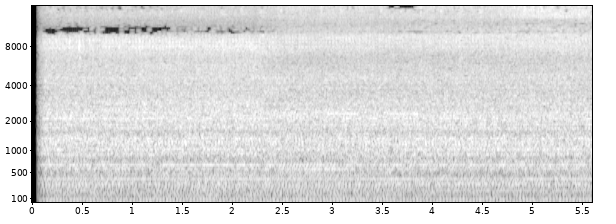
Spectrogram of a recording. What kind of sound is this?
Soundscapes > Urban
Bus stopped 24
Where: Hervanta Keskus What: Sound of a bus stopped at a bus stop Where: At a bus stop in the evening in a cold and calm weather Method: Iphone 15 pro max voice recorder Purpose: Binary classification of sounds in an audio clip
bus, traffic, transport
